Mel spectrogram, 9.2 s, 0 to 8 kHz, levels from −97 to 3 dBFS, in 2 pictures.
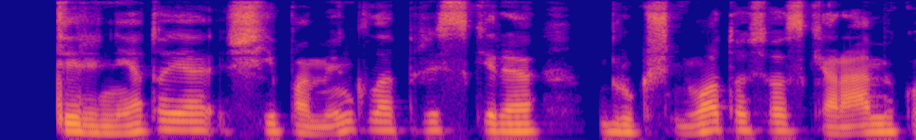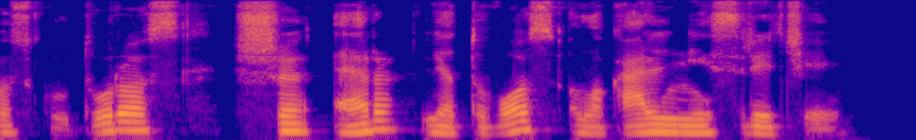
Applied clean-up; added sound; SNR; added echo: none; none; none; none.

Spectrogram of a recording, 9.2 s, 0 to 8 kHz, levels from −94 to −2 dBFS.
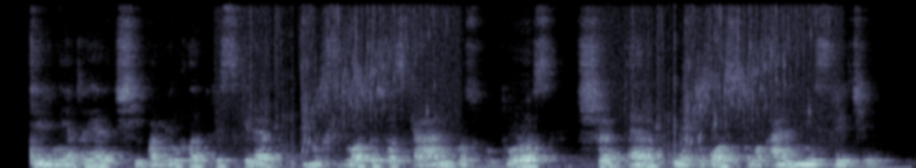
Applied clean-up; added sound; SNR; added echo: neural separator model SepFormer DNS4.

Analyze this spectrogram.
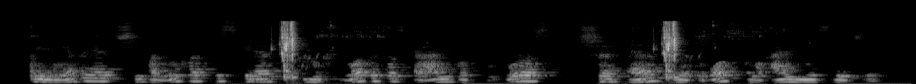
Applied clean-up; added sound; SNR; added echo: classical method WPE with log-MMSE.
